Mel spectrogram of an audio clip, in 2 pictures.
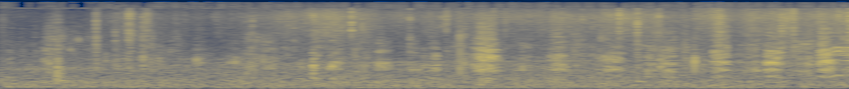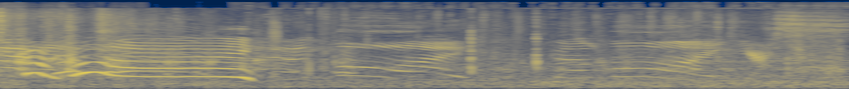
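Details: Sirius, a dog under evaluation as a wildlife detection dog candidate, lets out a long, wavering, high-pitched whine, then a run of shorter rising and falling whimpers, over light clicks, thumps and faint background noise.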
